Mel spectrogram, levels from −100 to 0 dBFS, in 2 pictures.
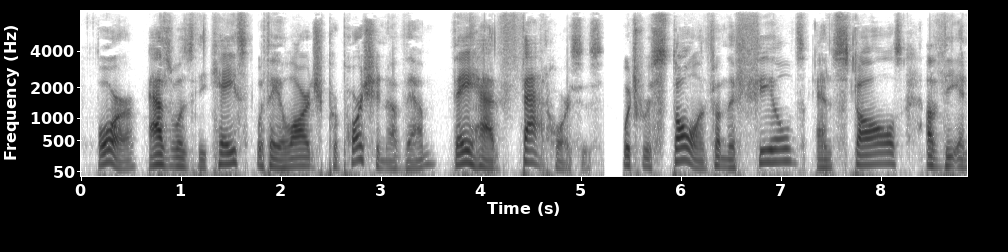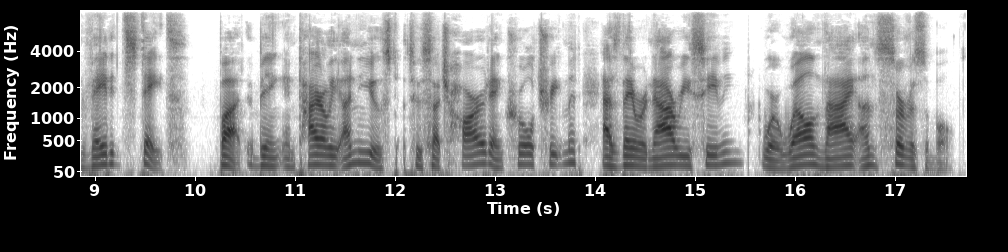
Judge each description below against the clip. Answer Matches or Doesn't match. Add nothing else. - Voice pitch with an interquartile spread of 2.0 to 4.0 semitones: Doesn't match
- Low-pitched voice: Matches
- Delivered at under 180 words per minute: Matches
